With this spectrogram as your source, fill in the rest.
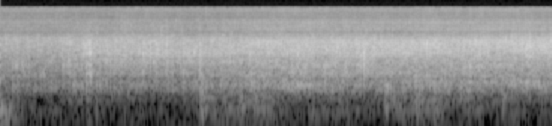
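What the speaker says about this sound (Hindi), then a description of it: "यहाँ पे शामिल करेंगे चिकन को, और चिकन को हमने अच्छी तरह से फ्राई करना है" Chicken pieces frying in a pan with browned garlic and ginger for an Afghani-style chicken curry, giving a loud, steady, close sizzle with occasional stirring and no talking.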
